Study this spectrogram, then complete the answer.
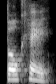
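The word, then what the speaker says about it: bokeh: for you this is bouquet paper it's it's pronounced almost like a bouquet of flowers but it's spelled differently but it is the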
